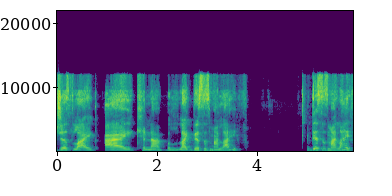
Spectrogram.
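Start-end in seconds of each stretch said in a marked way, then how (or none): 0.9-5.9 mock crying hard, sobbing with broken-off words. Retelling own reaction while listening to an audiobook introduction: imitating own sobbing. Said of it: "I'm talking snotty nose crying".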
